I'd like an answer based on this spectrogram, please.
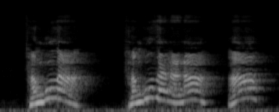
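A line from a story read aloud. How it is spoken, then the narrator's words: Young man shouting loudly. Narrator (Chinese): 一个头目状的年轻人冲在场的人大声嚷嚷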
